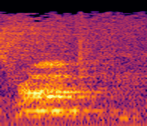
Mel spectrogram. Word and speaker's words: STRCNG: It's just Strong. Um the C stands for coaching and clothing and we're hoping to launch a clothing line by December.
